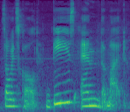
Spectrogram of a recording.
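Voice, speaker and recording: A woman in her thirties, a first-grade teacher reading aloud to young children and asking them questions in an animated, instructive way. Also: on the high side, a little slow. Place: indoors in a home room.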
